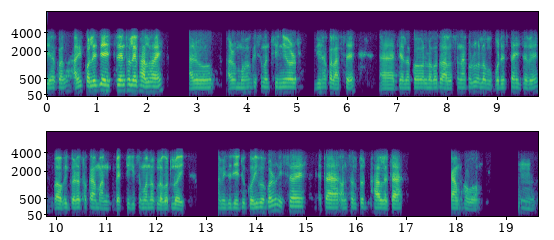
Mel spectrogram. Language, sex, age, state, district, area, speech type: Assamese, male, 45-60, Assam, Goalpara, urban, conversation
